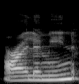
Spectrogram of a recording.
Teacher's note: عین کو واضح پڑھنا ہے گلے کے درمیانی حصے سے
